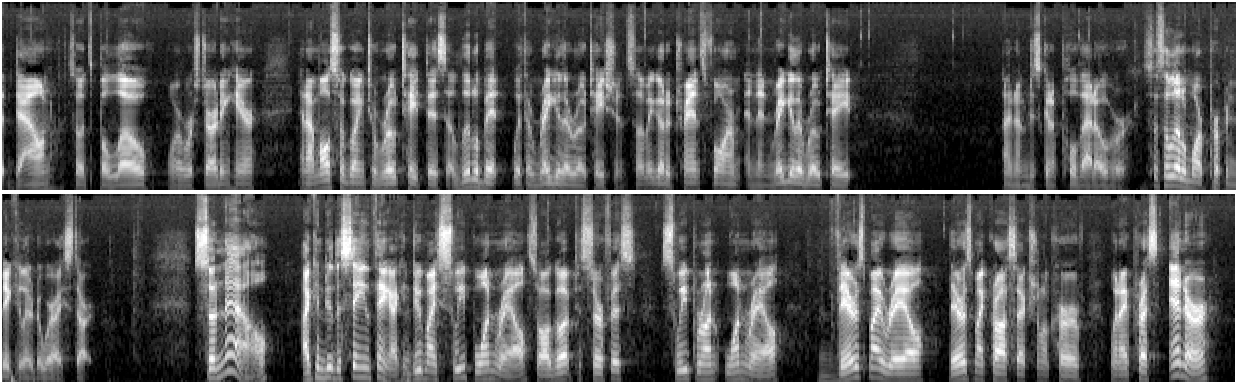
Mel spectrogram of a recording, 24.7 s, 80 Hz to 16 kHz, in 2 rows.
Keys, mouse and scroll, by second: 0.3 shift+click, 2.8 right click, 3.1-3.7 scroll, 3.7-4.6 scroll down 5, 5.7-6.4 scroll, 6.4 click, 7.6 click, 8.7 click, 9.6 click, 10.8 click, 11.6 Escape, 11.8 Escape, 14.5 right click, 15.2-15.8 scroll, 17.7 click, 19.0 click, 20.8 click, 21.8 click, 23.8 Return.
